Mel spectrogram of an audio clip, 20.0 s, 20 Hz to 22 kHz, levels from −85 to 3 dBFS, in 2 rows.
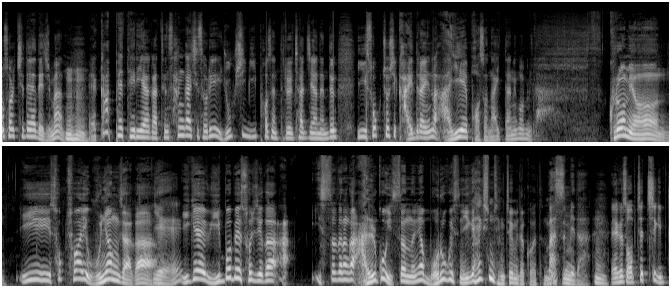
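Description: From about 2.96 s to 6.46 s the speech carries a string of small, evenly spaced ticks, about one every 0.5 s, heard only while sound is present. These are periodic USB or driver dropouts: at a steady interval, something stalls the USB bus or the audio driver, and roughly a millisecond of signal is skipped outright. Each skip splices the waveform together with a tiny jump, producing the click.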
